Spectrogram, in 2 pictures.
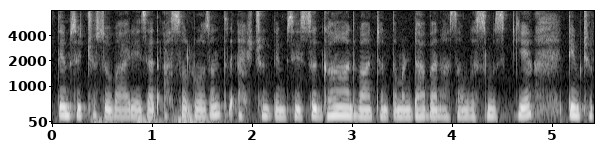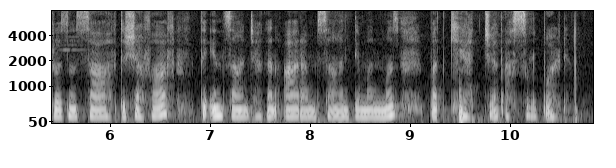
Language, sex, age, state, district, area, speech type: Kashmiri, female, 30-45, Jammu and Kashmir, Shopian, rural, spontaneous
